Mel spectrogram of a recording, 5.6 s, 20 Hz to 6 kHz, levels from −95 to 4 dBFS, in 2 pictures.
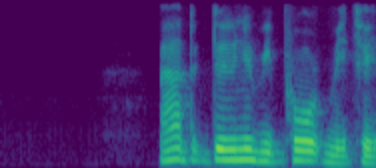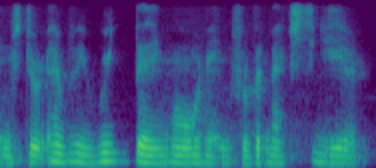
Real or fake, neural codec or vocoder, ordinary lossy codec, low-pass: fake; autoencoder, 22.05 kHz, a latent of 192 numbers a frame, VITS, trained on one speaker; none; 5.4 kHz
